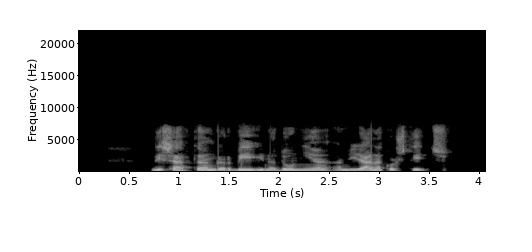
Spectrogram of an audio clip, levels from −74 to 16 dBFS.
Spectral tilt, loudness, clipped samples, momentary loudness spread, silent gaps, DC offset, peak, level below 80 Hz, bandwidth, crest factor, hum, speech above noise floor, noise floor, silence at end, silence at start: -5 dB/octave; -18 LUFS; under 0.1%; 8 LU; none; under 0.1%; -2 dBFS; -52 dBFS; 7.6 kHz; 18 dB; none; 45 dB; -63 dBFS; 0.4 s; 0.75 s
